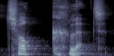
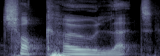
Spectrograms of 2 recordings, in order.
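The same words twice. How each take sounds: First: A middle syllable is dropped, squeezing the word. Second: Every syllable of the word is pronounced. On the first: The speaker calls it right. "it's chocolate" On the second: The speaker calls it wrong. "So it's not chocolate"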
